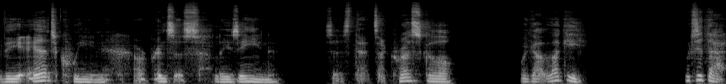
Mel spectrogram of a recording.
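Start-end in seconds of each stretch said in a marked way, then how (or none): 3.5-7.3 whispering, higher pitched. Voicing the princess after the creature falls asleep: whispering. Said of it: "She's whispering".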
